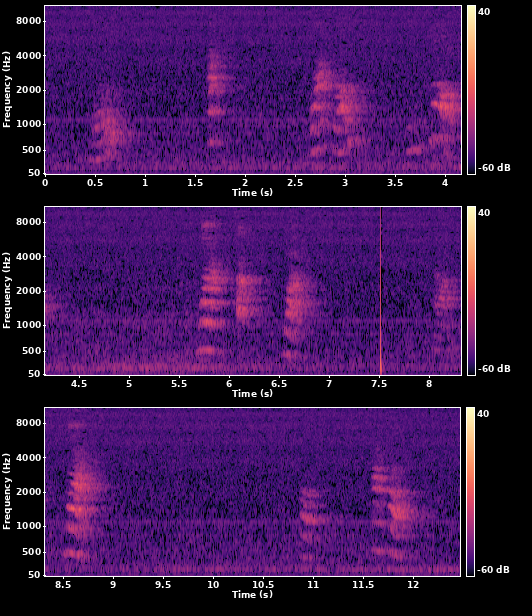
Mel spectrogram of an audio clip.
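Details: Morning chatter from a female Eclectus parrot talking away to herself on waking: a dozen or so brief, voice-like syllables in loose clusters with uneven gaps, plus one sharp click midway, against a faint low hum.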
